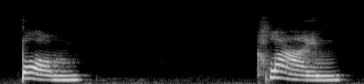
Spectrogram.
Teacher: Typically, whenever you get the spelling M and B, normally at the end of a word, although I am going to talk about one word where it's in the middle, the B at the end is silent and we just pronounce the M. So, we just pronounce m and that's it. · the B at the end is silent and we just pronounce the M. So we just pronounce and that's it. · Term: silent B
